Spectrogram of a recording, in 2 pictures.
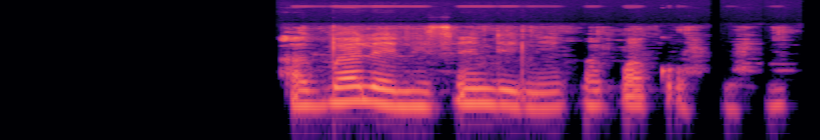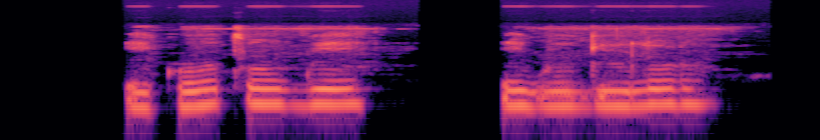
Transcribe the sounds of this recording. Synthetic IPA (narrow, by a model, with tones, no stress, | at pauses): a˧ɡ͡ba˦lɛ˦˨nĩ˧˦sɛ˦n̩˦le˦˨nĩ˨˦k͡pa˦k͡pa˦kɔ˦˨fu˨˦fu˨˦ | e˨ko˨˦tũ˦ɡ͡be˦ | e˧wu˧ɡe˧o˧lo˦ɾo˦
